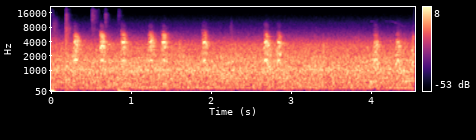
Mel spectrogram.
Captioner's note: birds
